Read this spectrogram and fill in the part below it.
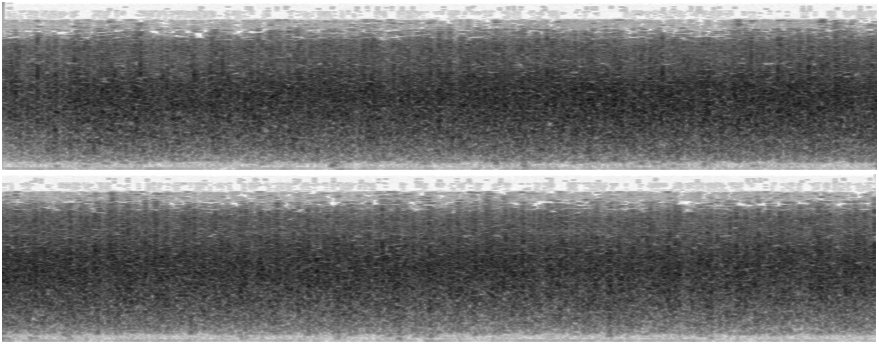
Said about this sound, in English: The applause we hear now is for our musical director, Henry Weber, as he makes his way to the conductor's stand.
